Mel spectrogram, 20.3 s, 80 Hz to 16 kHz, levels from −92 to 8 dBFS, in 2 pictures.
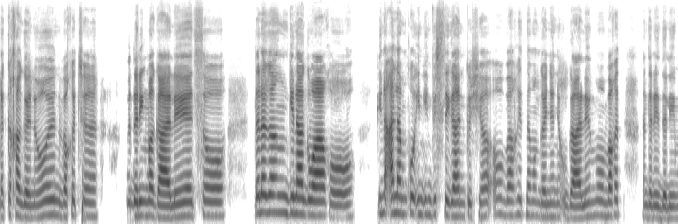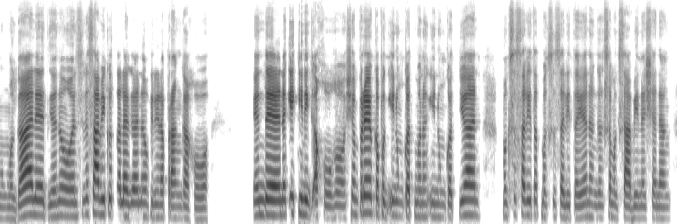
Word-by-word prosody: nagkakagano'n, 225 +1 -4
bakit 225 +2 -6
siya 215 -1 -6 0.5
madaling 220 +1 0
magalit. 210 0 +1
So 225 -1 -5 0.5
talagang 275 -1 -1
ginagawa 235 -3 +4
ko, 200 -1 -5 0.4
inaalam 260 0 -1
ko, 260 0 -6
ini-imbestigahan 235 -3 -5
ko - - -10
siya, 220 0 -9
o 250 +1 -12
bakit 230 +1 -8
naman 225 -1 -13
ganyan 210 0 -8
'yong - - -16
ugali 190 +2 -3
mo, 230 +1 -11
bakit 230 +2 -2 0.3
ang 200 - -16
dali-dali 185 -1 -7
mong 180 - -16 0.2
magalit 235 +2 +6
gano'n. 215 +2 -2
Sinasabi 245 +1 +4
ko 245 - -4
talaga 215 -1 0
'no, 210 - -6
prinaprangka 185 -2 -2
ko. 175 0 -8 0.7
And 235 +1 +1
then, 235 -1 +11
nakikinig 250 -1 +4
ako. 195 -2 -3
Siyempre 265 +3 +8
kapag 245 -2 -3
inungkat 225 -1 -2
mo 210 - -6
ng 210 - -7
inungkat 205 -1 -7
'yan 235 0 +4 0.4
magsasalita 230 0 -3
at - - -23
magsasalita 200 -2 -7
'yan 205 +2 -2
hanggang 195 -1 -11
sa 220 - -6
magsabi 190 -1 -2
na 185 - -6
siya 190 - -6
ng 180 0 -6
220 Hz, 160 wpm, -24 LUFS, 200-235 Hz, 0.7 s, then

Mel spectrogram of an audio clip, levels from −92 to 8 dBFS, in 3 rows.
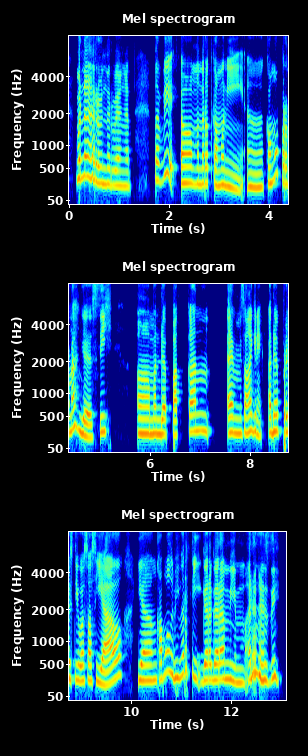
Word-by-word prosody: Bener 340 -1 +3
bener 250 -2 -3
banget. 225 -1 -4 0.4
Tapi, 315 +4 -2 0.3
eee, 265 0 +5
menurut 255 +1 -3
kamu 235 0 +1
nih, 210 -4 -1 0.2
eee, 205 -1 -1
kamu 340 +12 -2
pernah 275 +4 +1
nggak 190 -8 +2
sih, 250 +7 -3 0.6
eee, 230 0 +4
mendapatkan 225 +4 0 0.4
eh, 245 +1 +5
misalnya 235 +2 +1
gini, 225 -7 -2 0.2
ada 255 +2 +4
peristiwa 255 -2 0
sosial 235 - +2 0.3
yang 245 0 +2
kamu 345 +8 -1
lebih 280 +1 +1
ngerti 330 - -5
gara-gara 255 +2 +2
meme, 220 -5 -2
ada 270 +7 0
nggak 255 -5 +4
sih? 280 -2 -1
250 Hz, 135 wpm, -23 LUFS, 230-270 Hz, 0.6 s, eee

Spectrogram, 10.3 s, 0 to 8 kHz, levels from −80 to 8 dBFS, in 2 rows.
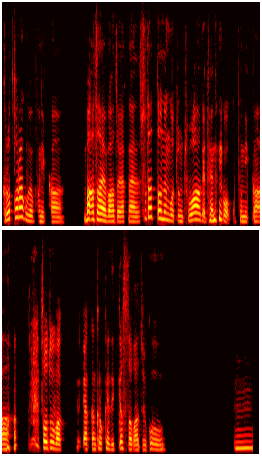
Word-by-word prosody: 그렇더라고요 275 - +2
보니까. 170 -2 -5 0.4
맞아요, 240 -3 +6
맞아요. 185 -1 +2
약간 175 -1 -2
수다 335 - +1
떠는 275 -6 +2
거 205 - -2
좀 185 -1 -7
좋아하게 230 +6 +4
되는 210 +2 0
것 200 - -1
같고 - - -26
보니까. 180 +3 -2 0.6
저도 230 -1 +3
막 185 -2 +1 0.4
약간 190 0 -2
그렇게 200 +2 -4
느꼈어 190 +2 -3
가지고. 175 +1 -6 1.4
음. 225 +1 -5
195 Hz, 290 characters per minute, -22 LUFS, 180-230 Hz, 1.4 s, 맞아요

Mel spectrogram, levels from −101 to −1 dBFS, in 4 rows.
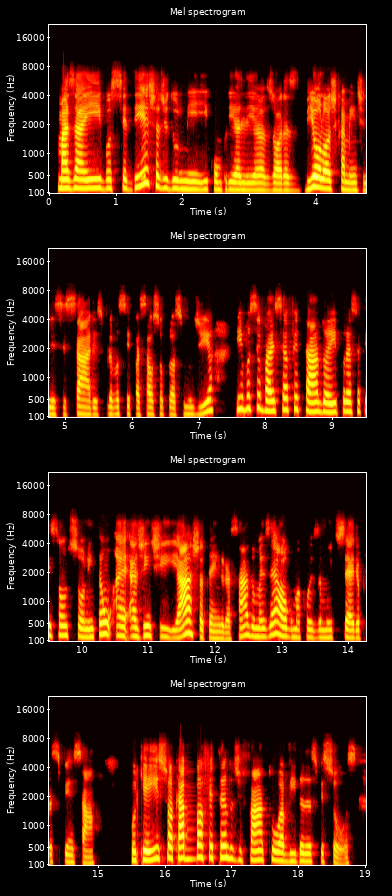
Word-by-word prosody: mas 205 0 +6
aí 205 0 +5
você 200 +1 -2
deixa 255 - +1
de 210 -1 -3
dormir 185 -3 -1
e 185 - -5
cumprir 175 -1 -3
ali 165 0 -1
as 165 -2 -2
horas 160 -2 -2
biologicamente 185 -6 +3
necessárias 155 0 -3
para 165 -1 -7
você 165 +1 -9
passar 155 +1 -5
o - - -5
seu 160 +1 -9
próximo 160 +1 -9
dia, 190 +11 -2 0.3
e 275 +1 +1
você 290 +2 -2
vai 235 -2 +4
ser 235 +3 -3
afetado 245 -5 +2
aí 205 0 +2
por 225 +3 -3
essa 220 0 -2
questão 225 0 -3
de 225 - -16
sono. 195 -4 -1
Então, 245 +7 +1
eh, 215 -2 +1
a 205 0 0
gente 195 -4 -3
acha 245 -1 +5
até 170 -2 -5
engraçado, 155 +9 -3
mas 195 +1 -3
é 245 - +1
alguma 195 -8 +1
coisa 175 -1 -7
muito 175 0 -7
séria 170 -2 -1
para 170 - -11
se - - -14
pensar, 155 -4 -5 0.6
porque 205 +1 +2
isso 245 +5 +3
acaba 250 +1 +5
afetando, 265 -1 +1
de 210 -3 -10
fato, 210 0 +2
a 190 - +5
vida 180 +1 -3
das 180 0 -3
pessoas, 170 -9 -8
195 Hz, 180 wpm, -24 LUFS, 170-225 Hz, 0.6 s, mas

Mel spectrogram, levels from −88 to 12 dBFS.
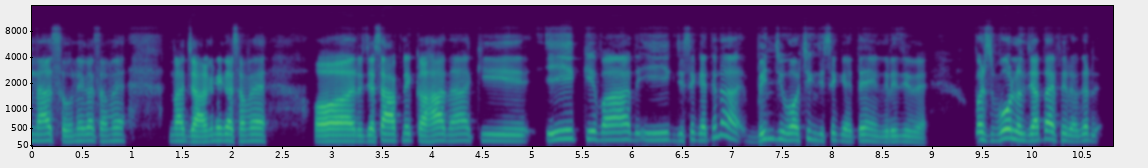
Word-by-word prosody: ना 170 +1 +2
सोने 150 +3 -4
का 170 - 0
समय, 165 +1 -5 0.5
ना 165 0 +2
जागने 150 +3 +3
का 170 - +4
समय 165 +1 -1 0.6
और 160 0 +7
जैसा 170 +3 +4
आपने 175 +1 0
कहा 160 +1 +3
ना 170 +1 -1
कि 170 +2 -12 0.6
एक 220 +4 -1
के 210 0 -1
बाद 195 0 +2
एक 185 0 -7
जिसे 175 +3 -7
कहते 180 +7 -3
हैं 315 - -4
ना - - +1 0.2
बिंज 210 +4 -2
वॉचिंग 180 +1 -1
जिसे 175 +2 -6
कहते 165 +1 -3
हैं 155 -2 -6
अंग्रेज़ी 145 +1 -6
में, 130 -3 -8 0.5
बस 195 -4 +1
वो 235 +4 +6
लग 190 -5 +1
जाता 175 +5 +3
है 200 - +5
फिर 180 -4 -6
अगर 155 +1 -5
170 Hz, 200 wpm, -24 LUFS, 160-185 Hz, 0.6 s, और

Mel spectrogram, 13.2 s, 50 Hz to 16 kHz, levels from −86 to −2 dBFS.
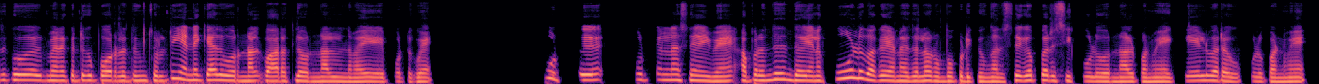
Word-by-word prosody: எதுக்கு 230 +1 0 0.3
மெனக்கெட்டு 210 0 0
போடுறதுன்னு 205 0 0
சொல்லிட்டு 205 +9 0
என்னைக்காவது 230 0 +2
1 195 -1 -2
நாள் 200 +1 -1
வாரத்துல 190 +1 +1
1 175 - -3
நாள் 180 0 +1
இந்த 175 -1 -1
மாரி 175 +1 +2 0.2
போட்டுக்குவேன். 175 -1 -3 1.1
புட்டு 230 -5 -1 0.5
புட்டேல்லாம் 235 -1 -4
செய்வேன். 195 -2 +2
அப்புறம் 215 +2 +1
வந்து 250 +5 +2
இந்த 225 -2 +2
எனக்குக் 200 +6 -3
கூழு 315 +1 +3
வகையான 205 -3 +2
இதெல்லாம் 195 +1 +1
ரொம்ப 185 +1 0
பிடிக்கும். 180 -1 -1
அந்த 165 -1 -3
சிகப்பரிசி 210 -1 +1
கூழு 185 -1 -2
ஒரு 175 - -2
நாள் 175 0 +1
பண்ணுவேன். 175 0 +1
கேழ்வரகு 200 -3 +1
கூழு 180 -2 -5
பண்ணுவேன். 175 +1 +1
200 Hz, 155 wpm, -23 LUFS, 180-215 Hz, 1.1 s, கூழு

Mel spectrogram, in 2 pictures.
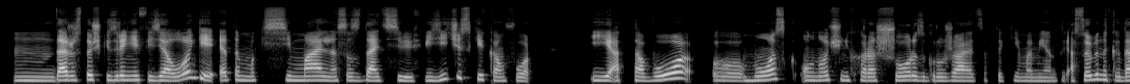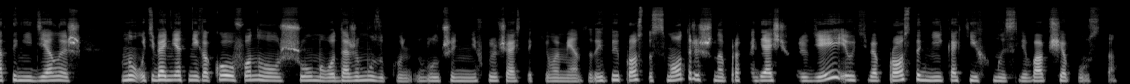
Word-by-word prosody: м, 180 -2 -2
даже 200 +1 +8
с 200 - -9
точки 215 -1 +3
зрения 200 +1 +4
физиологии, 190 - +4
это 190 +2 +1
максимально 190 -1 +1
создать 175 -1 +2
себе 175 -3 -1
физический 225 - -2
комфорт, 170 -4 -3 0.6
и 190 0 +2
оттого, 195 +11 +4 0.2
а, 180 -3 -4
мозг, 205 +8 0
он 190 0 -3
очень 200 -1 -1
хорошо 185 +1 0
разгружается 175 -2 -2
в - - -77
такие 170 +1 -10
моменты, 165 -1 -7
особенно 215 +2 0
когда 180 -2 0
ты 185 +3 -5
не 185 -1 -2
делаешь, 180 +1 +1 0.4
ну, 200 0 0
у - - -2
тебя 205 +3 +4
нет 205 0 +1
никакого 200 +2 +2
фонового 195 -2 -2
шума. 185 0 -1
Вот 165 0 -2
даже 170 +1 0
музыку 165 -6 -5
н 145 - -12
лучше 165 +1 -5
не 160 0 -7
включать 170 -2 -3
в - - -72
такие 145 +1 -13
моменты, 150 +1 -5
и - - -4
ты 205 +2 -2
просто 200 -1 -1
смотришь 215 +5 0
на 175 -2 -2
проходящих 180 0 0
людей. 175 - +2
И - - +2
у 200 - 0
тебя 190 -2 -4
просто 205 +3 +1
никаких 180 0 -4
мыслей, 160 -1 -7
вообще 165 +2 0
пусто. 85 +2 -15
185 Hz, 160 wpm, -22 LUFS, 170-200 Hz, 0.6 s, даже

